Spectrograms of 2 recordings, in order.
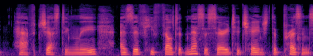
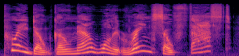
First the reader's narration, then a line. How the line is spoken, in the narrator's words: exclaimed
